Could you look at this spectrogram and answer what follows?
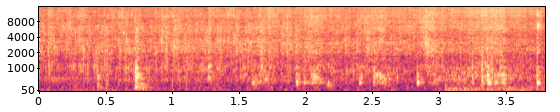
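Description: Chopped tomato and green chillies fry with onion in a pan, giving a steady close sizzle with a few soft clicks and stirring scrapes.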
